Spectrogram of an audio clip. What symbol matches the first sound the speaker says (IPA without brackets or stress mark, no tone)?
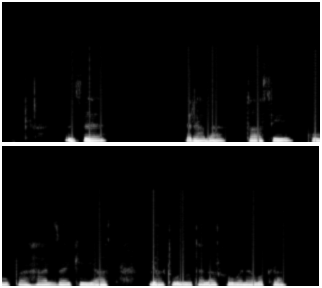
z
